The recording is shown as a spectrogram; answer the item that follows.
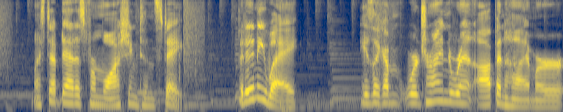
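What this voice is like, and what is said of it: Usual voice. Nothing is said of it.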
